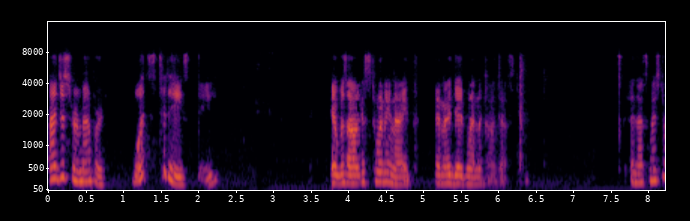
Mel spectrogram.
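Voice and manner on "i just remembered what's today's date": the smuggest, most self-satisfied tone imaginable. Speaker retells their mother calling without a greeting, imitating mother's smug voice. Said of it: "in the most smug voice you would ever want to hear".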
